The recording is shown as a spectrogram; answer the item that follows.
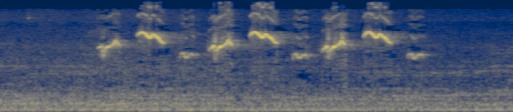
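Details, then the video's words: Cinereous tit singing clearly, the recording used as a tutor for other birds: three phrases, each a rising high whistle, a louder sliding whistle and a short lower note, repeated about every half second over a soft low hum. "Masteran Glatik batu gacor suara jernih durasi panjang"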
